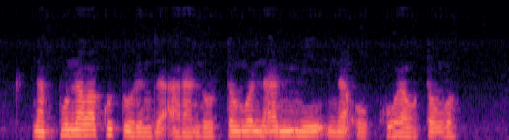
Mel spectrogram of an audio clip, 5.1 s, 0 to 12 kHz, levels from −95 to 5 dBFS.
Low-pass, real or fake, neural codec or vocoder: 9.9 kHz; fake; vocoder, 22.05 kHz, 80 mel bands, WaveNeXt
